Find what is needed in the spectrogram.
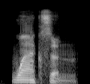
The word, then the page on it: waxen: British English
